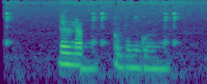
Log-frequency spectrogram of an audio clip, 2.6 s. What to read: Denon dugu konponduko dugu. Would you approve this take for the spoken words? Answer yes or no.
yes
